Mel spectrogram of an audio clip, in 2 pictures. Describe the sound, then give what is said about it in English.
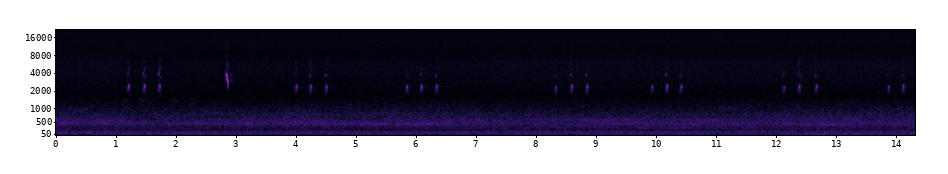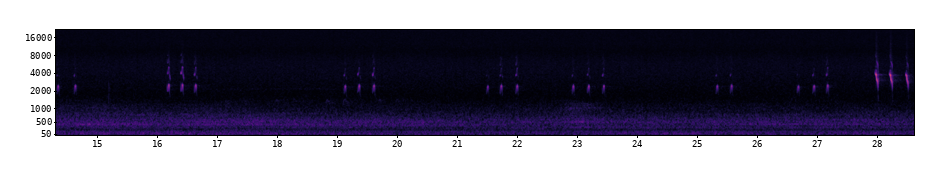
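A wild bird calls over and over in short, high-pitched paired chirps at a steady rhythm, fairly faint above a constant low rumble of background noise. “Wild bird.”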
